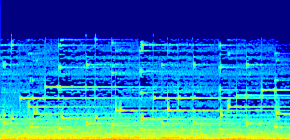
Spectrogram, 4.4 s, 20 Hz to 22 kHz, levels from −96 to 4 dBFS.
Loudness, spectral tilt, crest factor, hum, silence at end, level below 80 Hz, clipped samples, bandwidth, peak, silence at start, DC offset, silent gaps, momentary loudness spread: -21 LUFS; -4.5 dB/octave; 12 dB; none; 0 s; -24 dBFS; under 0.1%; 16 kHz; -8 dBFS; 0 s; under 0.1%; none; 2 LU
